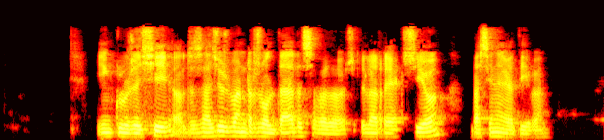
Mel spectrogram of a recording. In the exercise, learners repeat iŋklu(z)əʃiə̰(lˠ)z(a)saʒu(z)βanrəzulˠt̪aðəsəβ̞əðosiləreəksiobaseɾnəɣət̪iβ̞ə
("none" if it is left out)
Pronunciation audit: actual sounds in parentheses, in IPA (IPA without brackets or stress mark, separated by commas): z, lˠ, ə, z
